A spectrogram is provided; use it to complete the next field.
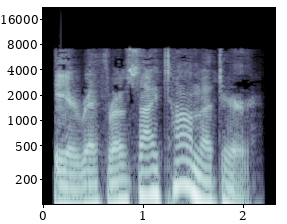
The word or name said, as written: erythrocytometer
